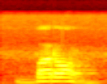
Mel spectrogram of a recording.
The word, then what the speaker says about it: barón: Barón, quando eu falo barón em espanhol, posso estar dizendo macho ou barão, tá? São homófonos.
